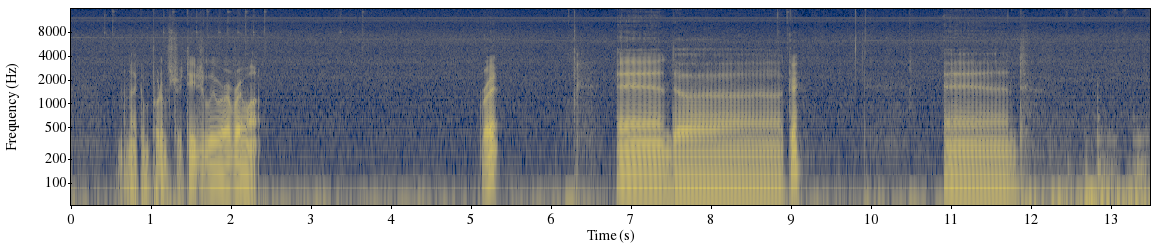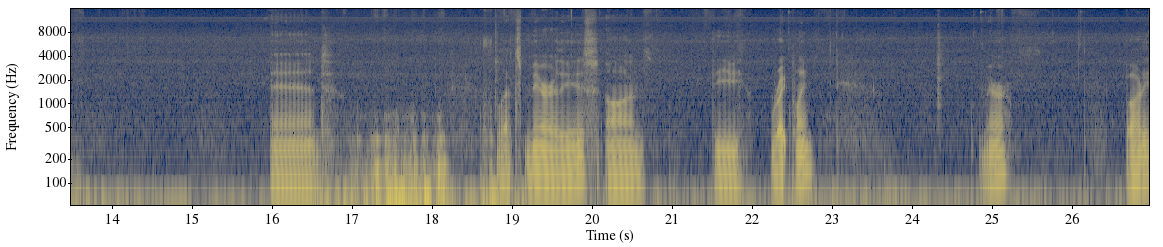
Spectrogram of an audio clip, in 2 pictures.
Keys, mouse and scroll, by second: 0.4 click, 1.2 click, 1.6 click, 1.8 click, 2.1 click, 2.3 click, 3.4 click, 8.8 click, 9.8-10.5 scroll down 2, 10.5-11.9 middle drag, 20.7-21.4 scroll down 2, 22.4 click, 24.8 click, 25.7 click.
